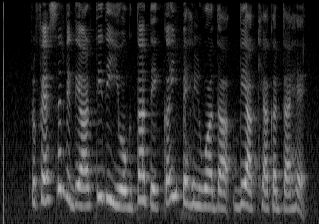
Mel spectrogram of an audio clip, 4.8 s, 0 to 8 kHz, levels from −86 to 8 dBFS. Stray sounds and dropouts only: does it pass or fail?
pass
